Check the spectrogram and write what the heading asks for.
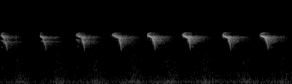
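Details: Pet baby chickens one day old chirping: nine bright, high peeps, each sliding downward, spaced evenly about a third of a second apart.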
